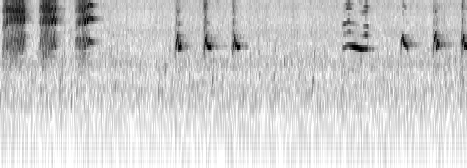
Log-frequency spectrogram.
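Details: Grey-cheeked bulbul, an adult, in a clean training master for cage birds: three harsh, noisy bursts open, then a run of crisp chips and one twisting slurred note before more chips.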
